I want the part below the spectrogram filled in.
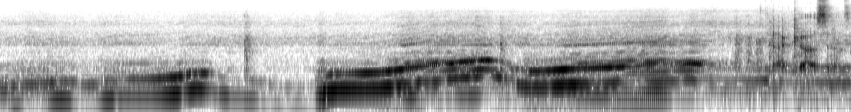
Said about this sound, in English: That car sounds amazing.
